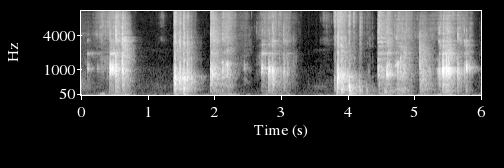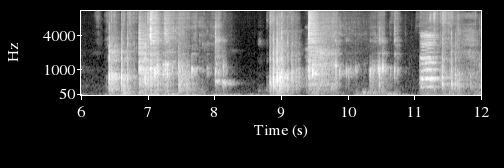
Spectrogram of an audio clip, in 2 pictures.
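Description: Wrapped sweets dropped from a ladle, rattling and crinkling as they land in and around a bowl, in short irregular bursts.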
